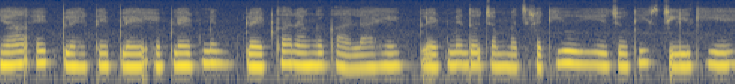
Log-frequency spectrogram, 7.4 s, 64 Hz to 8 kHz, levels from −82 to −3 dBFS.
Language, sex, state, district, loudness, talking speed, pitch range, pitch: Hindi, female, Uttarakhand, Tehri Garhwal, -15 LUFS, 195 wpm, 185-205 Hz, 190 Hz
